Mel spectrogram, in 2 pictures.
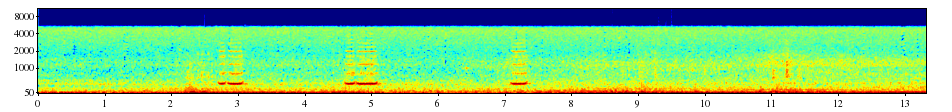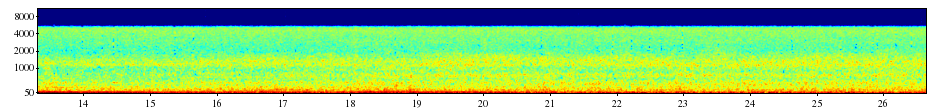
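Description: Car horn tooting three short times in the first few seconds, the middle toot a little longer, over the steady low road and engine rumble of a car driving at speed, heard from inside the car's cabin.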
